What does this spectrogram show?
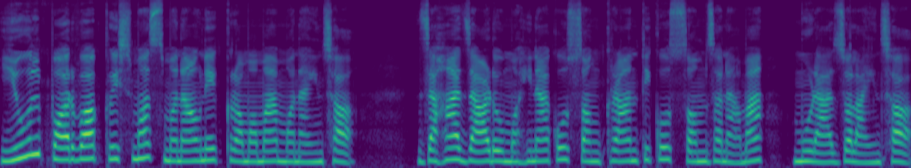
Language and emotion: Nepali, neutral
